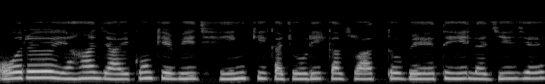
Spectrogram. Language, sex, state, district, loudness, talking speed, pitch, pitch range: Hindi, female, Bihar, Araria, -25 LUFS, 165 wpm, 265 Hz, 255-275 Hz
